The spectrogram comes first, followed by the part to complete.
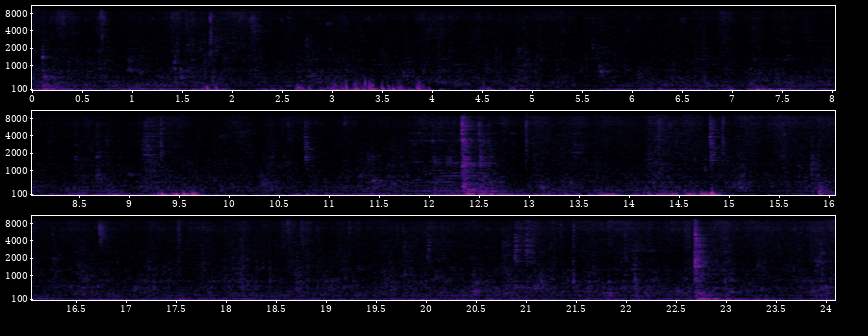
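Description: A Japanese Black cow in labour shifting about on straw bedding: rustling and a few soft, low thumps of her hooves, the loudest about nine and a half and fifteen seconds in.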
